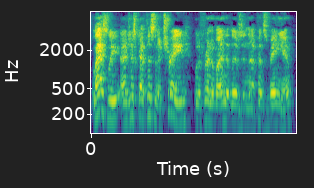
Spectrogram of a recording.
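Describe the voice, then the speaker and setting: A man's voice: fairly high pitch, steady tone, a little fast. A man vlogging casually about his record collection, chatty and rambling, often correcting himself. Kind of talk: casual talk to camera. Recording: roomy sound, mic at a distance.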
